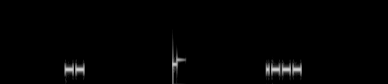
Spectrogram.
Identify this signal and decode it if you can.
Morse code, heard as a keyed tone, about 44 wpm, 700 Hz. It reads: M J
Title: Single Character (Letter:Number:Punctuation:Prosign) Alt 45wpm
